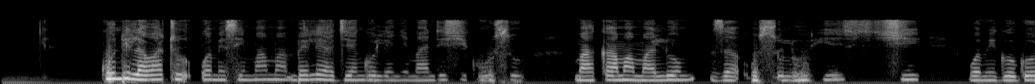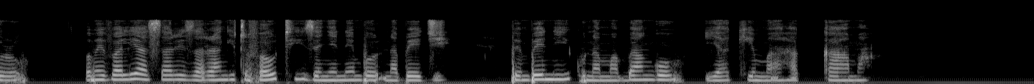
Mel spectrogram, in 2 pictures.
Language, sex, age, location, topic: Swahili, female, 25-35, Kisumu, government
